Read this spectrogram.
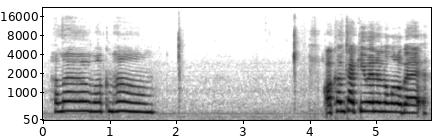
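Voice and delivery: high sing-song call to family. Real, not acted. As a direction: call through the window. Calls to family through window.

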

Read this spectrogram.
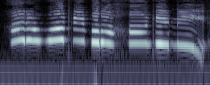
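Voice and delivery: put-on very high, loud child's wail; upset child yell. Daughter protesting the honk sign to mom, high upset yell. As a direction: imitate a kid's shrieked protest.

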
